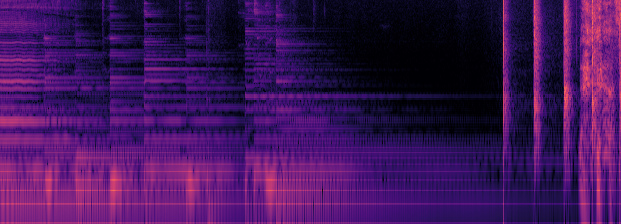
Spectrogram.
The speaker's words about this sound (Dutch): ik heb ook nog een applausmachine hier oh. hoor, onder de knop, maar eh, dat vind ik dan weer zo.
